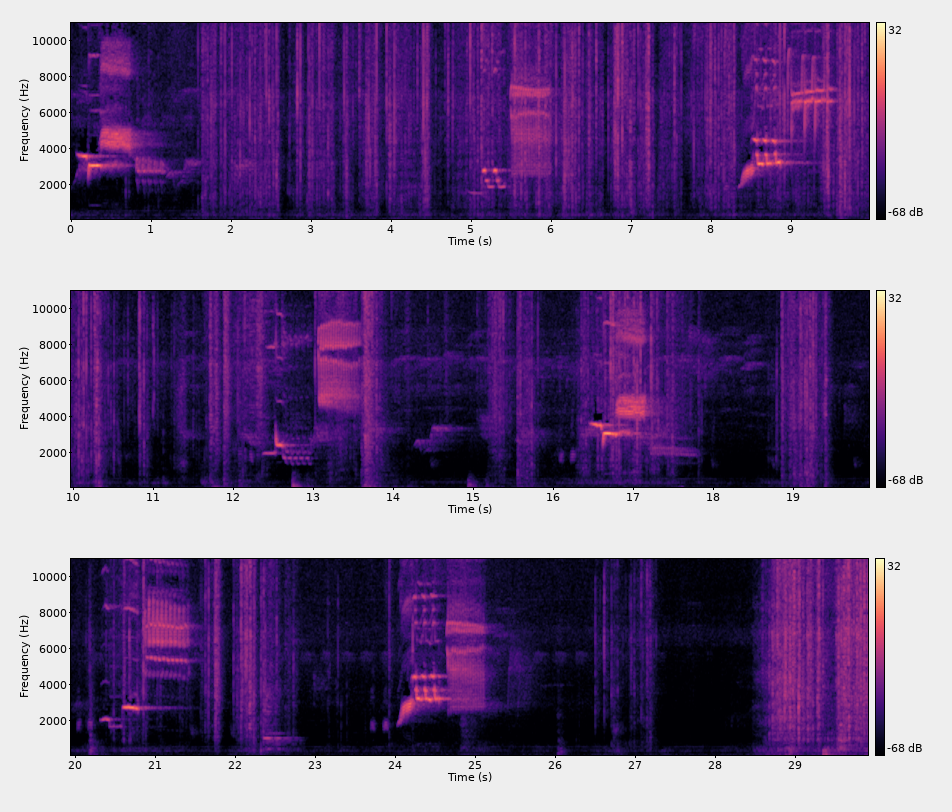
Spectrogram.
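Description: A songbird singing a short rising, chirpy phrase about every four seconds, with faint crinkling of plastic bags being handled between phrases.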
